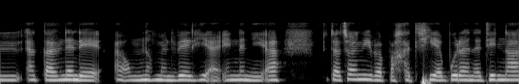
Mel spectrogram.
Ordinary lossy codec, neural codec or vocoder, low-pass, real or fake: none; codec, 24 kHz, 0.9 kbps, WavTokenizer, small release; 7.2 kHz; fake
